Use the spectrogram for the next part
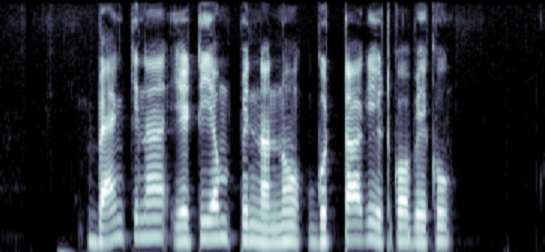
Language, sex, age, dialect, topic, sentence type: Kannada, male, 25-30, Mysore Kannada, banking, statement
